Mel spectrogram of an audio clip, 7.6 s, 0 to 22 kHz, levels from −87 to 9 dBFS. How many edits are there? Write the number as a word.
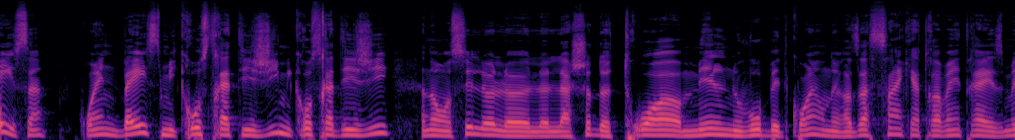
one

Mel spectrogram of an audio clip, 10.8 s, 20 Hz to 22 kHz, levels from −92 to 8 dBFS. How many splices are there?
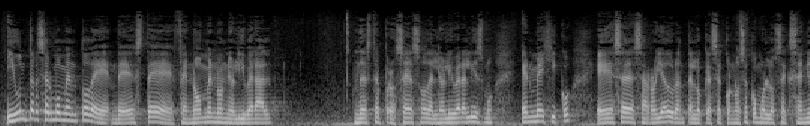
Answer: zero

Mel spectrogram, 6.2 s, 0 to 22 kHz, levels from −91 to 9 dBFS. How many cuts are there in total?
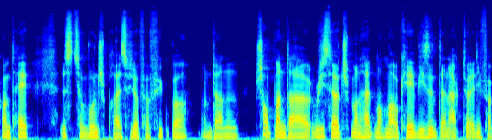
one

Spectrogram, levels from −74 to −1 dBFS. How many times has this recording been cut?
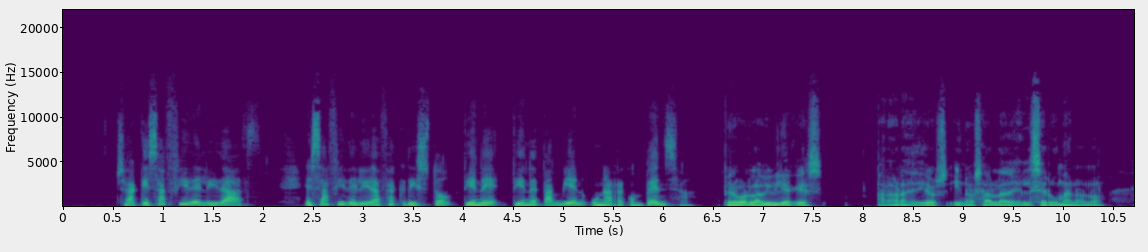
three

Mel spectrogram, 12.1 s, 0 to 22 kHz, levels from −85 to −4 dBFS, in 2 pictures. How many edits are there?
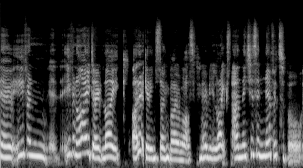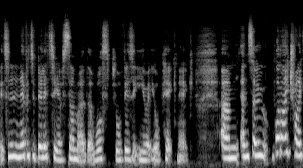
two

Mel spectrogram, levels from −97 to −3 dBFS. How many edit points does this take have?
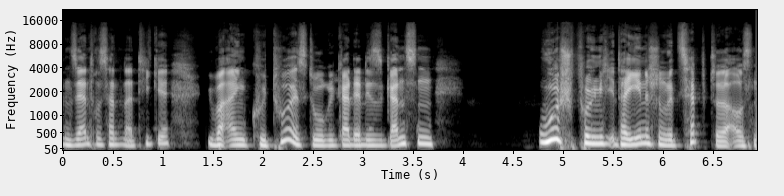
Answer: zero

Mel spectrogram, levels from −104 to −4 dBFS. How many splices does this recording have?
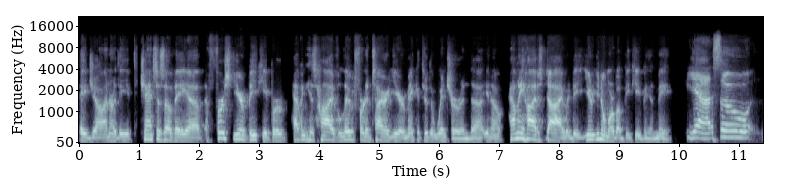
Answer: three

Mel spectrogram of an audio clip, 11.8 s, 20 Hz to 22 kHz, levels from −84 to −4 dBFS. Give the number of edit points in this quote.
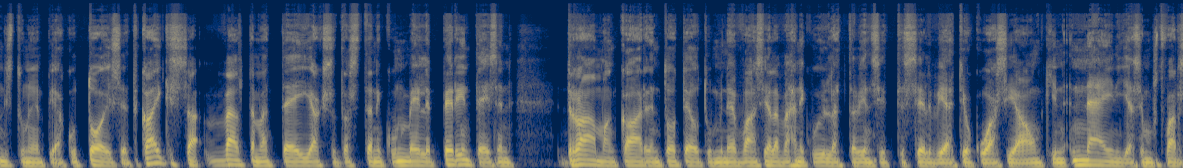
zero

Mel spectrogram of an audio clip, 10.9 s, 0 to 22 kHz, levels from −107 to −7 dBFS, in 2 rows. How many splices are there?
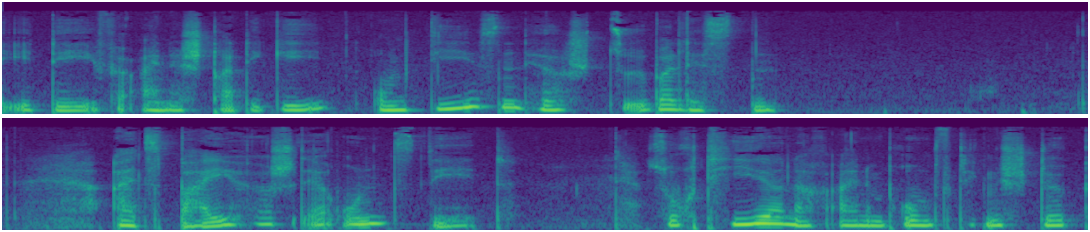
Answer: two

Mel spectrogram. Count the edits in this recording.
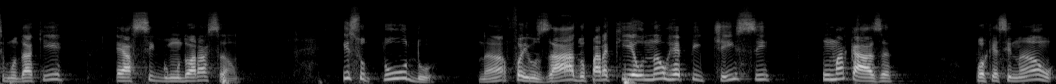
zero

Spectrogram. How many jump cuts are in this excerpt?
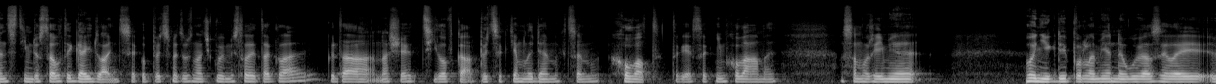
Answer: two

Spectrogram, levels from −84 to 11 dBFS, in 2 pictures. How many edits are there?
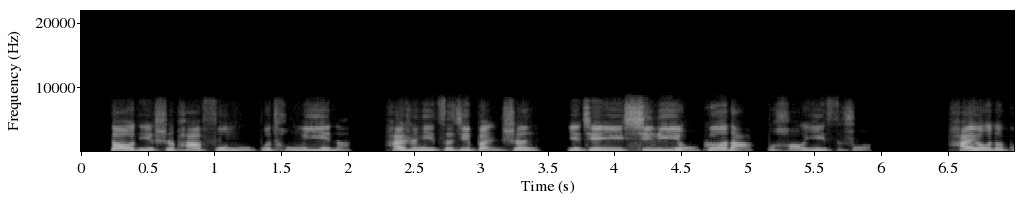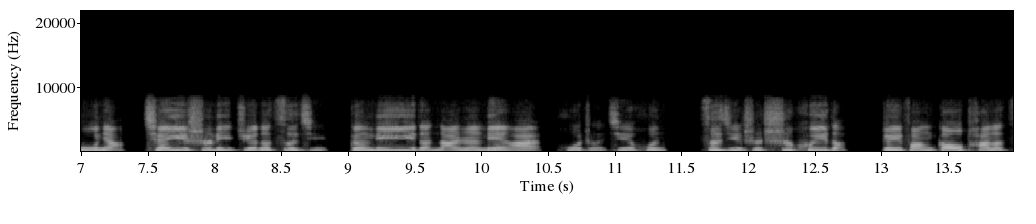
one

